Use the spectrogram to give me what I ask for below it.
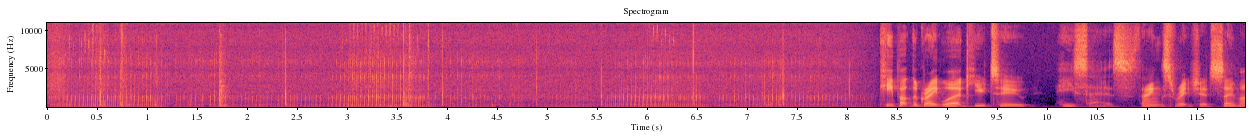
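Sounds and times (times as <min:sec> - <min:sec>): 
cat snoring: 0:00.0 - 0:08.3
speech: 0:08.4 - 0:11.9.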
